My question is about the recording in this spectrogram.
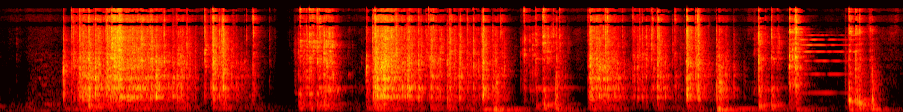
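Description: Ice cubes clattering into a cocktail shaker in three rattling bursts, with a short ringing clink near the end.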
